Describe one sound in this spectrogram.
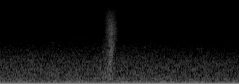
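A short game menu chime sounds as a menu opens.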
